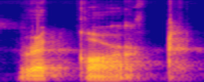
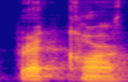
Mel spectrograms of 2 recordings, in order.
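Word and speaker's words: record: শব্দ প্রোনাউন্স করেন ইজ রেকর্ড যখন এটা নাউন হবে তখন এটা রেকর্ড হবে আর যখন এটা ভার্ব হবে তখন it would be pronounce like রেকর্ড ওকে আজকের মত এখানে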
